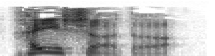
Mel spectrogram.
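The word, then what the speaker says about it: hesed: 这个字的读音类似黑舍德，它最基本的意义是爱，可是不是一般的爱，乃是爱加上信实、坚定、不变而成的。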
